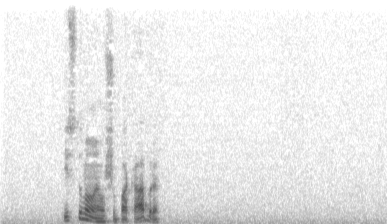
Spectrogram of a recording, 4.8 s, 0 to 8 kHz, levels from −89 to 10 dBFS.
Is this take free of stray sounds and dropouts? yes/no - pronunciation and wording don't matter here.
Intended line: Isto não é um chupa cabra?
yes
